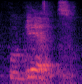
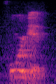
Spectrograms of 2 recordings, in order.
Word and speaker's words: forget: syllables right two syllables the first one is not accented so it's going to do this so you're going to hear um what are some words say forget if we said it the wrong way if we flipped it and accented the first syllable it'd be forget and you're laughing because we just don't say it that way it's turning the rhythm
